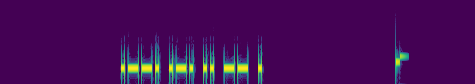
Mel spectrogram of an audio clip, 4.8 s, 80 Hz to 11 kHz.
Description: Morse code, heard as a keyed tone, about 36 wpm, 690 Hz. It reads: PRIME
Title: Multi-letter Phonemes 35wpm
